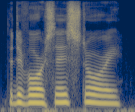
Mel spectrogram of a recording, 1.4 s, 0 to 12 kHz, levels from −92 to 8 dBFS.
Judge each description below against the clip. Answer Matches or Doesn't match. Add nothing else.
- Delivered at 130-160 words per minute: Matches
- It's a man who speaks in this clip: Doesn't match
